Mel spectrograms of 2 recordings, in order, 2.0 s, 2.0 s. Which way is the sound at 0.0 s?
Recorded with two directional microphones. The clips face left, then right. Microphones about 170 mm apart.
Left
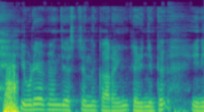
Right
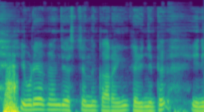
40° right (ahead or behind).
